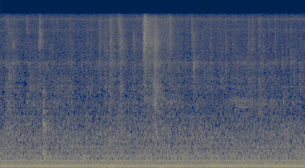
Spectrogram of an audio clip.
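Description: Thick, creamy chicken pot pie filling simmering on low in a cast-iron skillet, faint soft bubbling pops over a steady low hum.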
